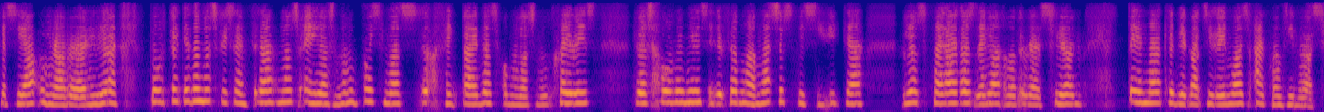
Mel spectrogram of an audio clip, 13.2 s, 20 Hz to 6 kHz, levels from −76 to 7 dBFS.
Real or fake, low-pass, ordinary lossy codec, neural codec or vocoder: fake; 5.4 kHz; none; codec, 16 kHz, 0.5 kbps, FreqCodec, smaller model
